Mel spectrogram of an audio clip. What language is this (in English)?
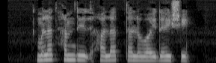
Pashto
